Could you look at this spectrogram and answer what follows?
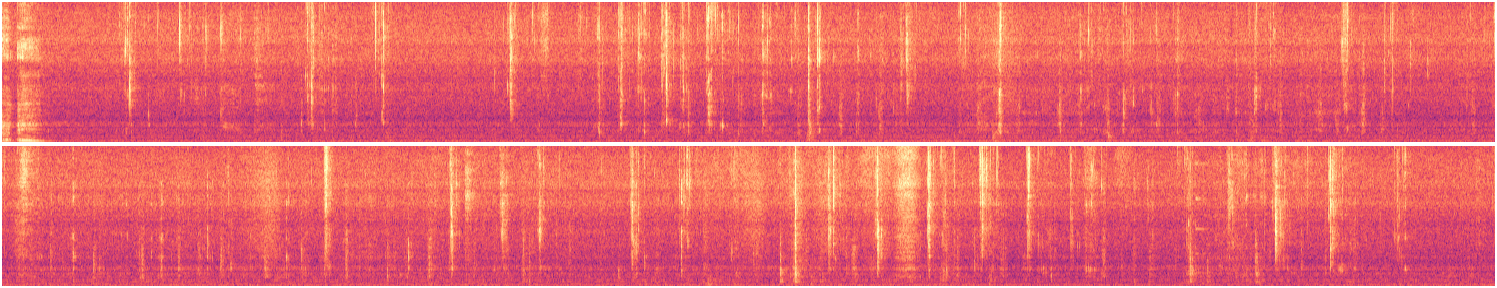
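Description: A person chewing and eating grilled meat and rice, with many small clicks and mouth sounds scattered irregularly throughout and chopsticks tapping on a plate.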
